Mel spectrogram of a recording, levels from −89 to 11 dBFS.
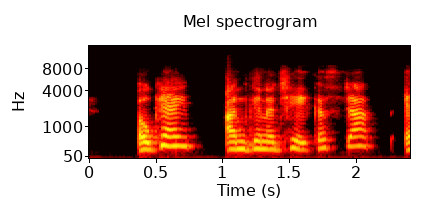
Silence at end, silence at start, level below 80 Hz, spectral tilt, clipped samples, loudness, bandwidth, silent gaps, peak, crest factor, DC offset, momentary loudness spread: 0 s; 0.35 s; -72 dBFS; -4.5 dB/octave; under 0.1%; -21 LUFS; 8.4 kHz; none; -4 dBFS; 18 dB; under 0.1%; 6 LU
